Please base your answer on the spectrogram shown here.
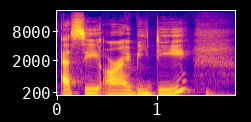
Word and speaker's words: Scribd: I've heard some discrepancy over how that's pronounced. It's Scribd.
